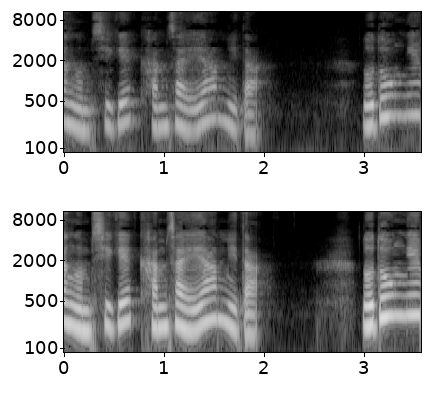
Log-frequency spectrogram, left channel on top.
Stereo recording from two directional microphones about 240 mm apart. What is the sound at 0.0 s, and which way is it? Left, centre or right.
A woman's voice, right.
